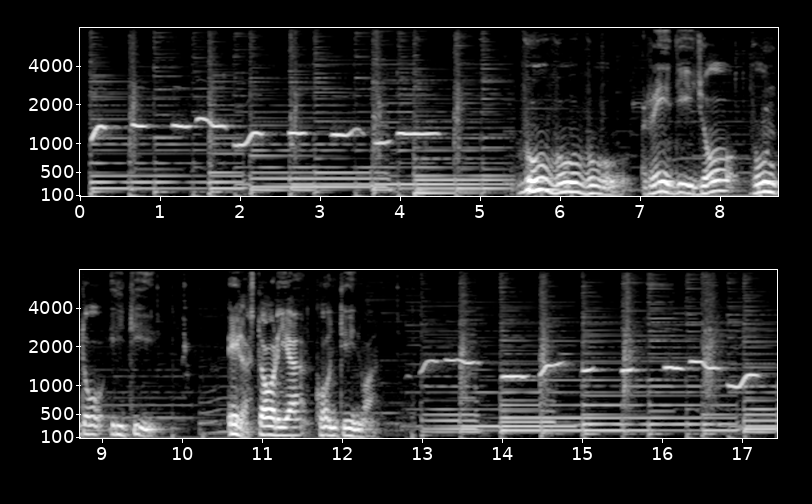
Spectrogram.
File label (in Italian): storiella dialetto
